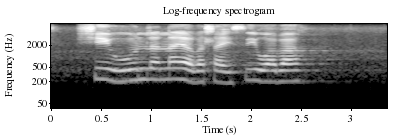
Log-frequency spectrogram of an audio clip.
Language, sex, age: Tsonga, female, 19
